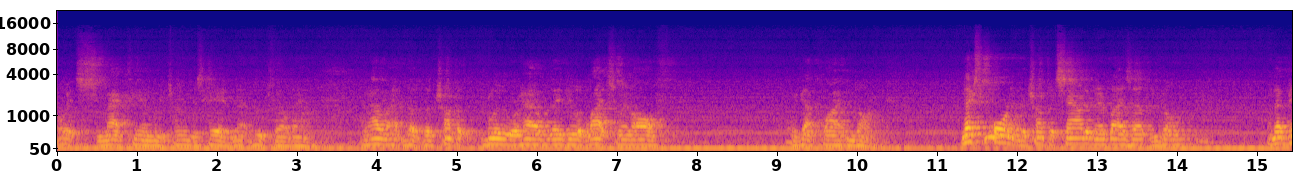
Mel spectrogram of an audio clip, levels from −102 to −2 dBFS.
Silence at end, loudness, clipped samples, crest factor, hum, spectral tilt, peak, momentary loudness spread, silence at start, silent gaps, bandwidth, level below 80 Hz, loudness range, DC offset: 0 s; -25 LUFS; under 0.1%; 20 dB; none; -9.5 dB/octave; -4 dBFS; 13 LU; 0 s; none; 7.2 kHz; -32 dBFS; 5 LU; under 0.1%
